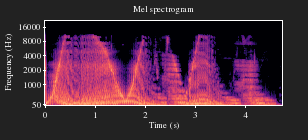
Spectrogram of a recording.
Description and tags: layered granular 07
Foley samples I recorded and then resampled in Camel Audio's Alchemy using additive and granular synthesis + further processing in Ableton Live & some external plugins.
